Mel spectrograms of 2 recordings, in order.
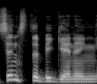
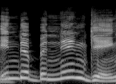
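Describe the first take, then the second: First: Said in the usual way. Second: "Beninging" said as bin-ning-ging, higher and louder; jokey mispronunciation. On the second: Shown as a demonstration. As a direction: garble "Beninging" as a joke word. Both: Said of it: "in the Beninging".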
